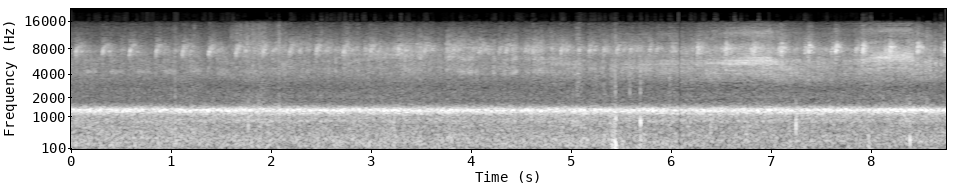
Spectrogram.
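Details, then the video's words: Millions of male cicadas calling to attract mates in a very loud chorus: an unbroken, steady mid-pitched droning whine, overlaid by faint rapid high pulses that repeat evenly throughout. "The Sound of The Cicada"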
